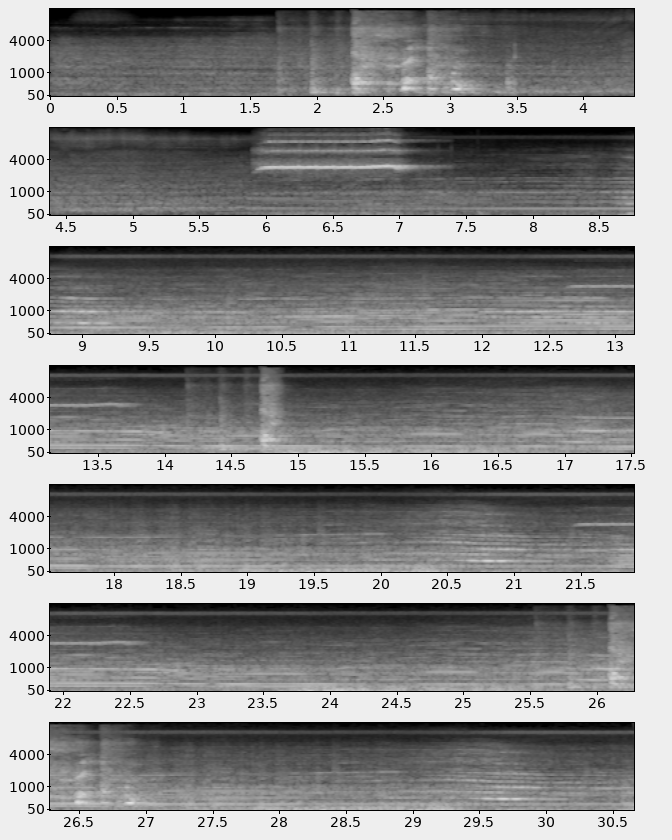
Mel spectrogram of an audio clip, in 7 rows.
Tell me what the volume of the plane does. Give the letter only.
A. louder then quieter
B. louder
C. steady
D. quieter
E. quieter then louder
B.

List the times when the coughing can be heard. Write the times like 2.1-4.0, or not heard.
1.7-3.5, 14.2-14.9, 25.6-27.1.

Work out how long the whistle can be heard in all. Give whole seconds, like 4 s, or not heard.
4 s.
